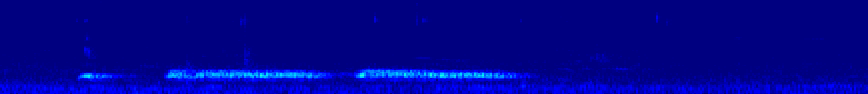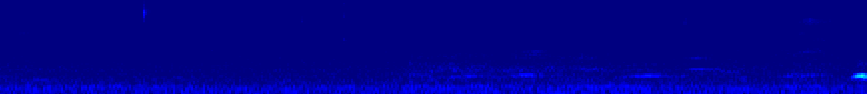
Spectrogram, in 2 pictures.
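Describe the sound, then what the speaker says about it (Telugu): A pet bird gives loud, sustained calls, two long shrill bursts close by near the start, then quieter faint chirps in a calm indoor room. "బర్డ్ భలే అరుస్తుంది"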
